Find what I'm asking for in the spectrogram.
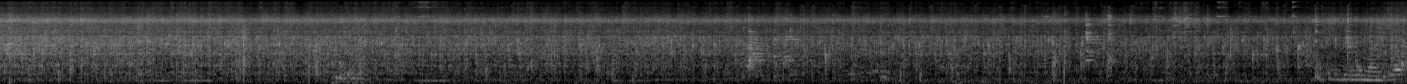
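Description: Curry leaves, green chillies and a bay leaf fry in hot oil for egg menthulu curry, a continuous close sizzle with occasional stirring, steady throughout with no voice.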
